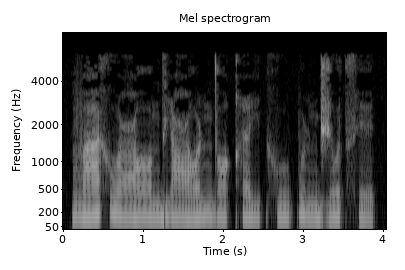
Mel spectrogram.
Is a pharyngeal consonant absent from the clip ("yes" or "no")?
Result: no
